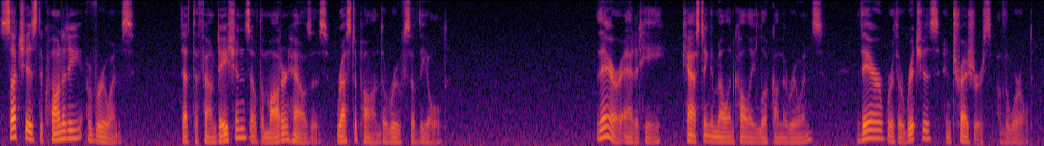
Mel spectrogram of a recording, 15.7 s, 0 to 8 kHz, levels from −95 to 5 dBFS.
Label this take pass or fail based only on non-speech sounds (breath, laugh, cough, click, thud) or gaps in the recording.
pass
